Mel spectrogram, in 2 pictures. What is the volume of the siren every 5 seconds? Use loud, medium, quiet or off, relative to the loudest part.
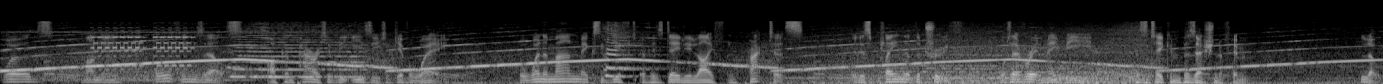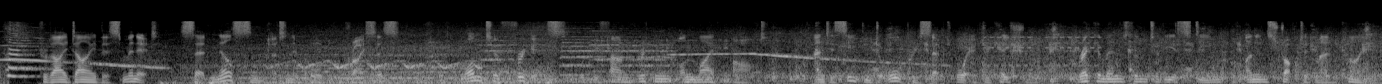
loud, loud, medium, medium, medium, off.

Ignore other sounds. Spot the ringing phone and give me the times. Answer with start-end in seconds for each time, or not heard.
0.9-2.0, 23.6-24.9.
